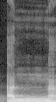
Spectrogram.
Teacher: nun bertasydid dibaca dengung, gunnah ya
